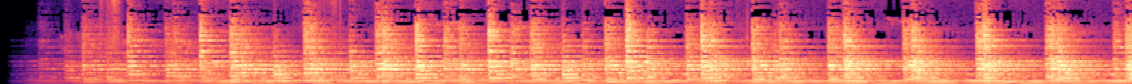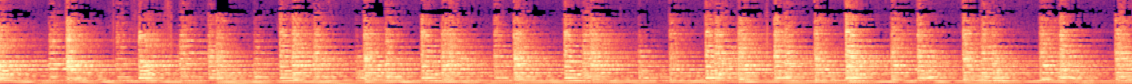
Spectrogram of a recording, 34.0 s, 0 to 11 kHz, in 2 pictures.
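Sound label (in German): Tonaufnahme fis1 a1 h1, mehrstimmige geläute; 1954; BVG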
